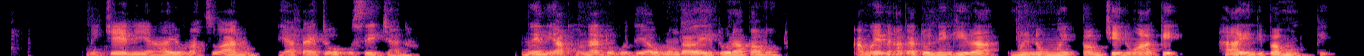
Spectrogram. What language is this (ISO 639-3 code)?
ndc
